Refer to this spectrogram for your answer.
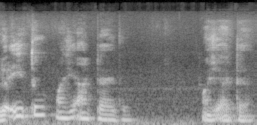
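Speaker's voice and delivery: ordinary talk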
